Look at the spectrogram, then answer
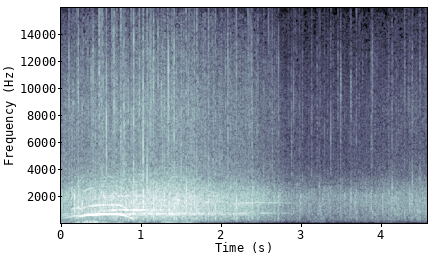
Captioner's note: audience applause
